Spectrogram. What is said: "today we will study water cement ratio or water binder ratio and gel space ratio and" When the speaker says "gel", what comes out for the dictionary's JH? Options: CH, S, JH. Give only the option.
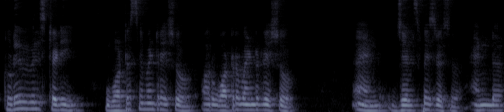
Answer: JH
